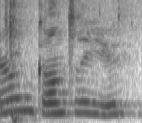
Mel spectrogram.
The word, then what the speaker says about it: Grandrieu: No, Grandrieu.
